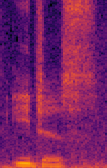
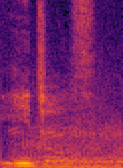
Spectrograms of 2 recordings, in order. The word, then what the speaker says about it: Aegis: A lot of people pronounce it Aegis, but the real pronunciation for, like, the token is Aegis. Like imagine, like, E, and then Jizz. Like, Aegis.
